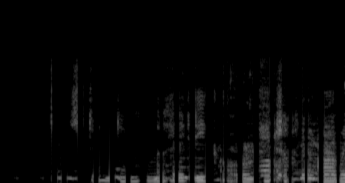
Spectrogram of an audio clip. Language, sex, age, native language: Icelandic, female, 18-19, Filipino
